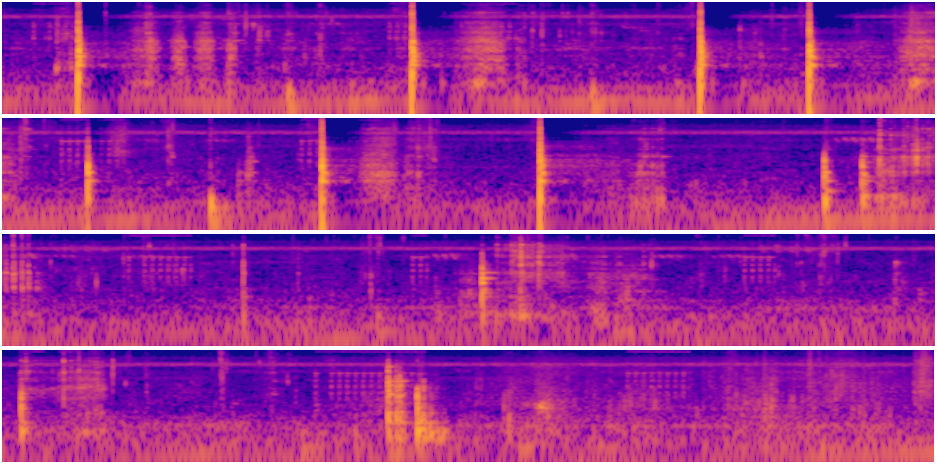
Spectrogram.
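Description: Knife chopping on a wooden board: sharp, irregular strikes, a dozen or so, with softer scraping and handling sounds between them.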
